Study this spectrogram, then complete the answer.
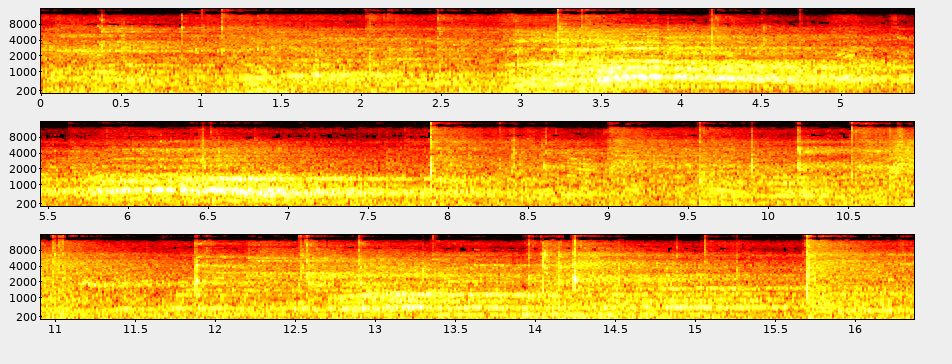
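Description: Men and women talk and call out across a large echoing hall.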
